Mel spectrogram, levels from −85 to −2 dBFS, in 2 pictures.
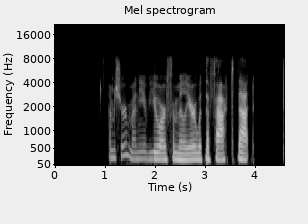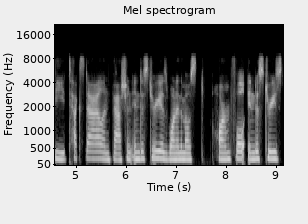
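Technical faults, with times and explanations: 1.98 s and 3.0 s, microphone volume stepped up: speech and background jump together, by about 10 dB then about 3 dB, as call software raised the microphone's input gain in single steps.
8.03 to 8.21 s, lost packet rebuilt from error correction: about 100 ms sounds rougher and noisier without a gap, since several lost packets were replaced by low-bitrate copies.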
